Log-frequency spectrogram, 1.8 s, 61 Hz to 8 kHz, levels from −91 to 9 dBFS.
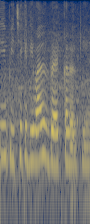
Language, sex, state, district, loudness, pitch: Hindi, female, Bihar, Gaya, -16 LUFS, 235 Hz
